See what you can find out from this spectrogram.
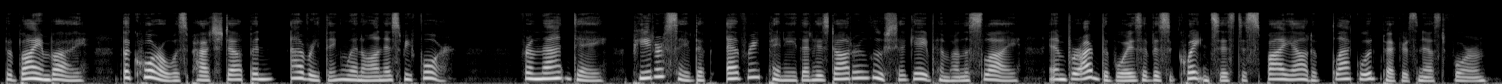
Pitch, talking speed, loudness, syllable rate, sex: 220 Hz, 190 wpm, -18 LUFS, 5.3 syllables/s, female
